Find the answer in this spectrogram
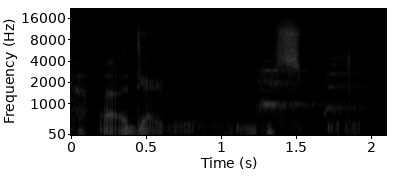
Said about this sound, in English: Scrump, we're talking about Disney. Stop barking. He's barking. That's Scrump the dog.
